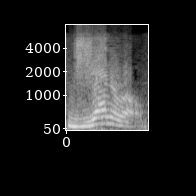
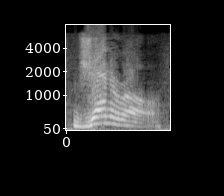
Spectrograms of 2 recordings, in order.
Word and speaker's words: general: General. Don't forget the L at the end of that word. General.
